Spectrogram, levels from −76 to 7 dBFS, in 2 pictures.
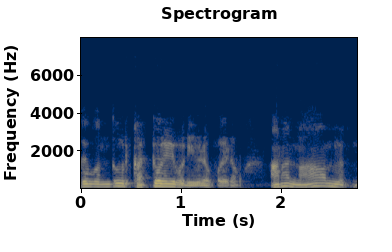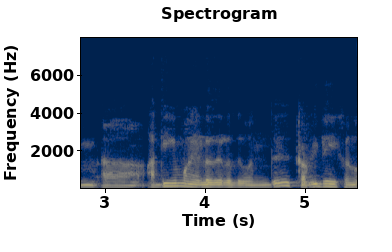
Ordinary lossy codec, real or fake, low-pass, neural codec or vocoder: AAC, 32 kbps; fake; 7.2 kHz; codec, 32 kHz, 1.9 kbps, SNAC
